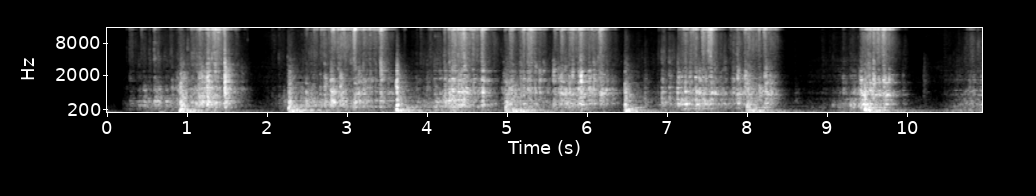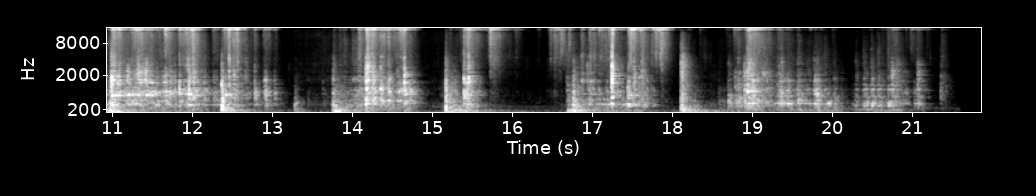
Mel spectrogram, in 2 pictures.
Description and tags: Step Bass Chain 2
For 2021 version of Christmas Carol I recorded my own version of the Marley entrance. The steps are enhanced with a piano note and the chain effect is from an actual tow chain.
carol, christmas, entrance, ghost, marley, steps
